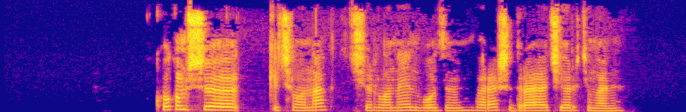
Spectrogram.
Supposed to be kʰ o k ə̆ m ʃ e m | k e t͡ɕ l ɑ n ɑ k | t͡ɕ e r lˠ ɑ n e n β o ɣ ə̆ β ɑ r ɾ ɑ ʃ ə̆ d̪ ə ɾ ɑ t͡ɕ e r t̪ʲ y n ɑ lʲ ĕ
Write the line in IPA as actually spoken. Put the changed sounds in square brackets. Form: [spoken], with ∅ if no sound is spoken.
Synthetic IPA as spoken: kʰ o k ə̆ m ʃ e [∅] | k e t͡ɕ l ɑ n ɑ k | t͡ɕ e r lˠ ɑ n e n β o [z] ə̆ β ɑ [∅] ɾ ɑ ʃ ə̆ d̪ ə ɾ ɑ t͡ɕ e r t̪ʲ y [ŋ] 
